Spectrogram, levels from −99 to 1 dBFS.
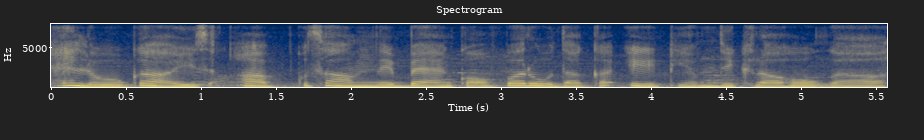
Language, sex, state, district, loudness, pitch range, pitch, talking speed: Hindi, female, Bihar, Sitamarhi, -22 LUFS, 215-265 Hz, 235 Hz, 130 wpm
